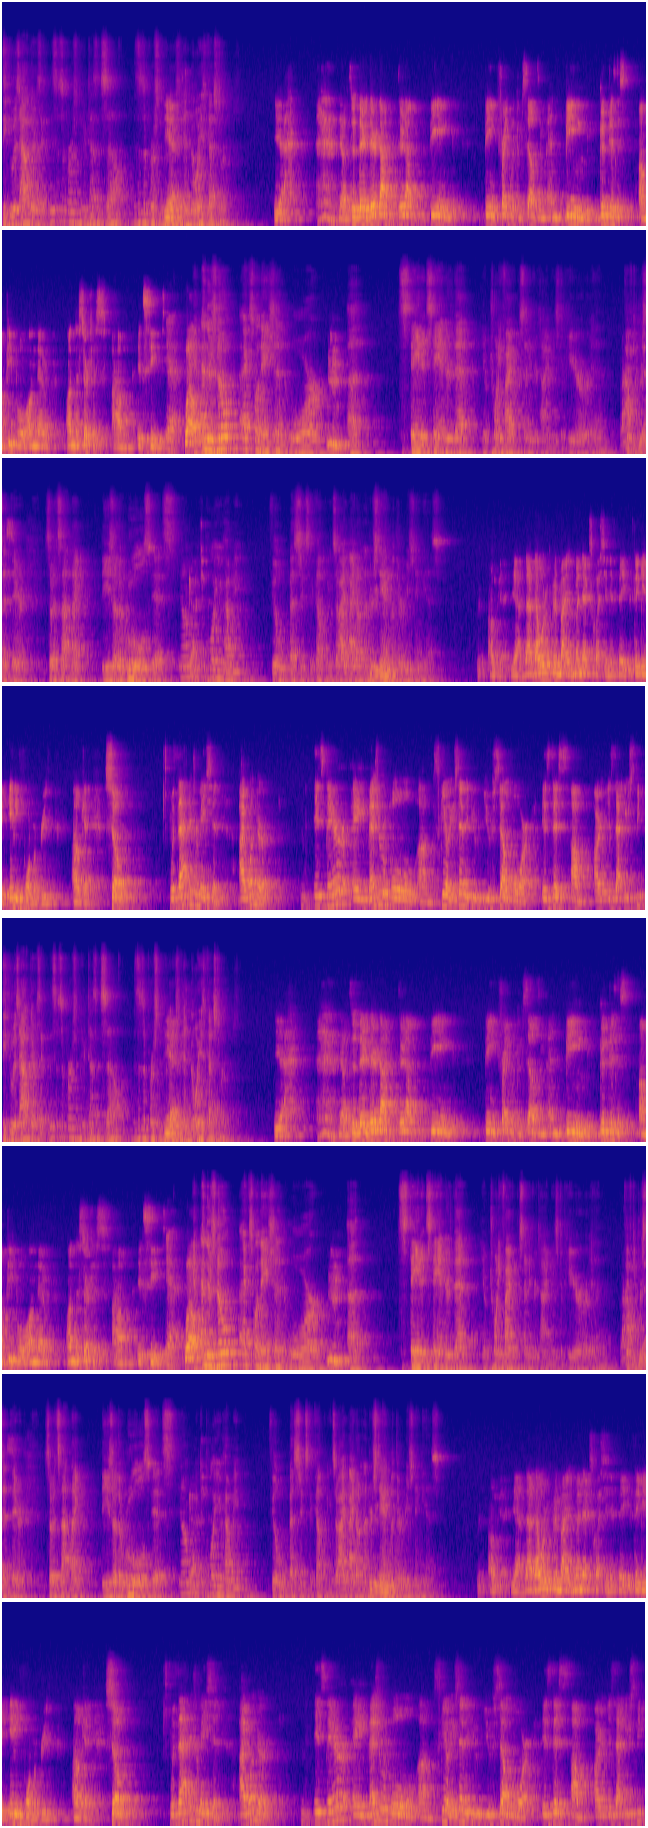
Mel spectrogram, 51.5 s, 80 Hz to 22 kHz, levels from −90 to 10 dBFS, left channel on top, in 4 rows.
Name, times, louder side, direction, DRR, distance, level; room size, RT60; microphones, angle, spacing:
voice 1, 0.0-4.5 11.4-11.6 15.7-15.8 16.1-16.3 16.7-19.2 19.8-20.0 20.8-22.1 22.4-25.0 25.3-27.3 27.7-30.5 31.1-34.5, left 1 dB, 35° right, 0 dB, 2.8 m, -27 dB
voice 2, 5.4-5.8 6.3-9.1 9.6-12.4 12.7-13.8 14.1-16.1 16.5-16.8 19.4-19.7 25.2-25.8 29.5-29.7 33.1-33.6 35.3-39.6 40.0-41.1 42.0-43.0 43.4-43.9 44.6-49.1 49.4-51.4, left 1 dB, 60° left, 4 dB, 1.7 m, -22 dB
16.0 x 6.4 x 4.7 m, 1.1 s
head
